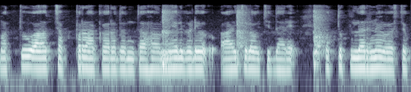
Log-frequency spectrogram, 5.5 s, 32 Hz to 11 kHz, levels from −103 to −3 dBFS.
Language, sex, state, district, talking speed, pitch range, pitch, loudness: Kannada, male, Karnataka, Koppal, 100 wpm, 135-145 Hz, 140 Hz, -16 LUFS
